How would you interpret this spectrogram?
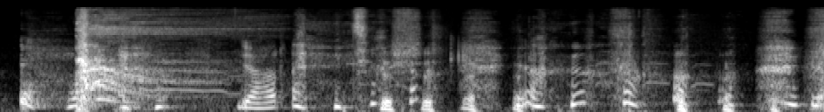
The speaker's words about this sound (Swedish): Har du hållit inne på den där hostan nu? Om du har tyckt att jag har suttit och pratat i falsett så är det för att jag har hållit inne med det. Men, du vet, ett enda host.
